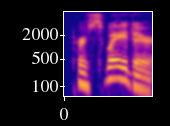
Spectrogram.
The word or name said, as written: persuader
